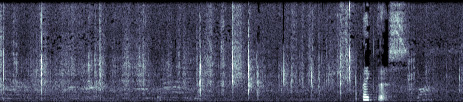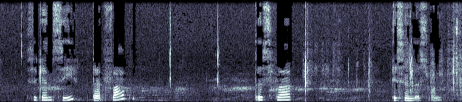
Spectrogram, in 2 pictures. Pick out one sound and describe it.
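Paper rustles and creases softly as it is folded.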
